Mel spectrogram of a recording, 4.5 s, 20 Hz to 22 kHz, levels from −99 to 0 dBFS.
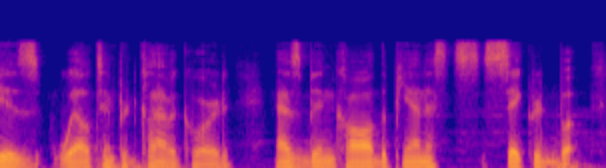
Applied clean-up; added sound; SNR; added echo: neural mask model RNNoise.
